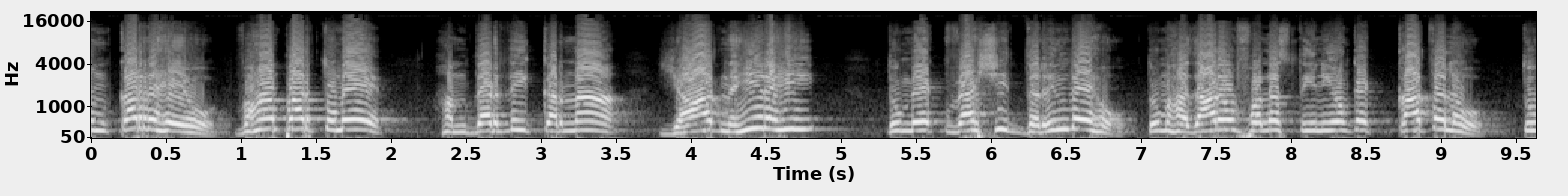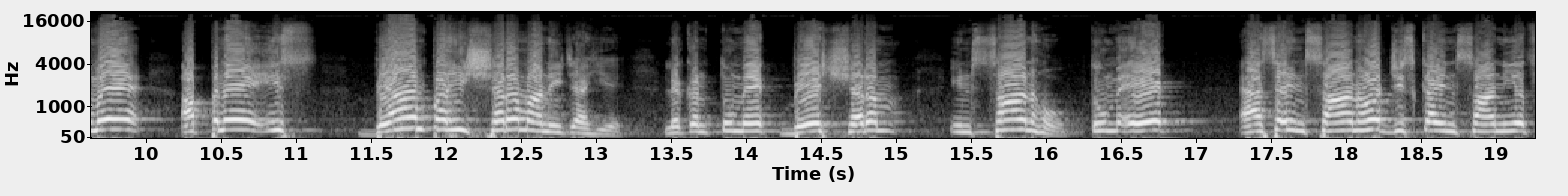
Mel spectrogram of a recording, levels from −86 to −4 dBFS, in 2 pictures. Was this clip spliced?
yes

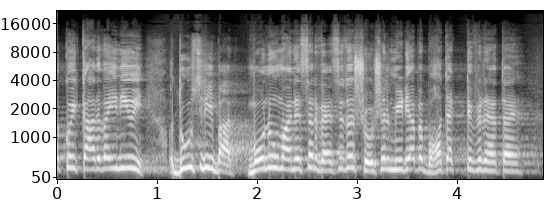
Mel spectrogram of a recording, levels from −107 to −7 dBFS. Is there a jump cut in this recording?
no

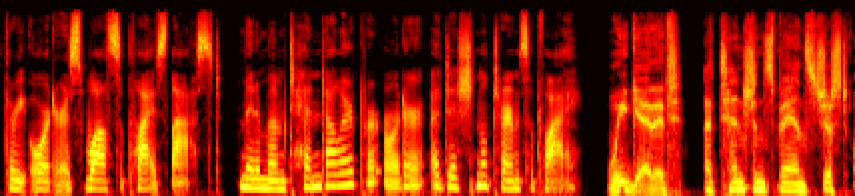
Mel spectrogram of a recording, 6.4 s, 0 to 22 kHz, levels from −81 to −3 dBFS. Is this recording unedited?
no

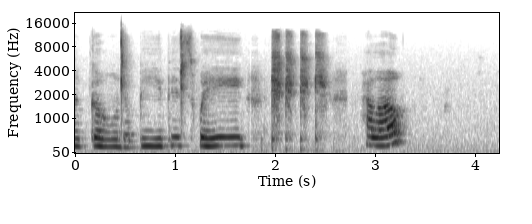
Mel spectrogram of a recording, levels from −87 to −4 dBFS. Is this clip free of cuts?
no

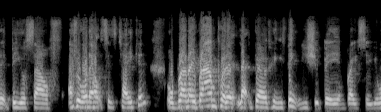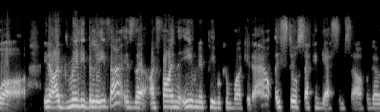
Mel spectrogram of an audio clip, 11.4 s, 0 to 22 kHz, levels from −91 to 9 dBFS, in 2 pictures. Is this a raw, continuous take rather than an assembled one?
no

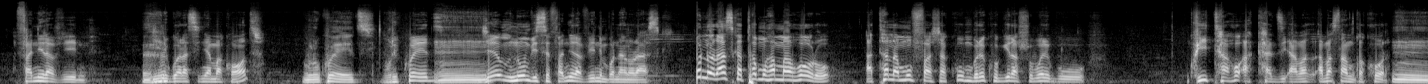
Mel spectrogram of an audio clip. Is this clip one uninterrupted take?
no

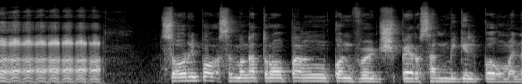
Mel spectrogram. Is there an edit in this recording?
yes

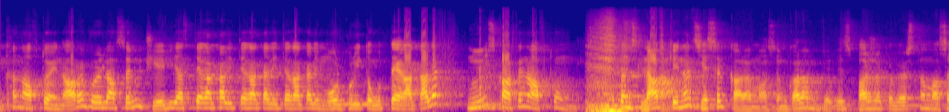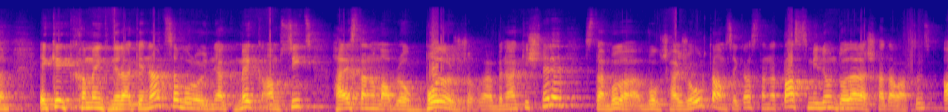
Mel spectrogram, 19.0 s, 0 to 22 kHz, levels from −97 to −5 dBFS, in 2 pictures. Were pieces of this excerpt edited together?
yes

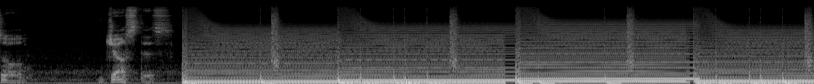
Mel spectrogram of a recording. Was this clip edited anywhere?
no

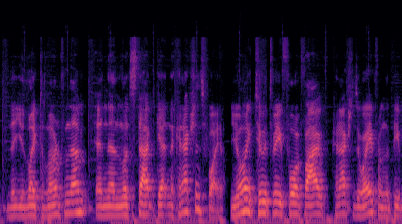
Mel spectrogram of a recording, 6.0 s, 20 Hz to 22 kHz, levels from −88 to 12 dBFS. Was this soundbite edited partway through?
yes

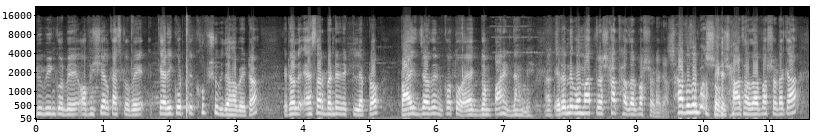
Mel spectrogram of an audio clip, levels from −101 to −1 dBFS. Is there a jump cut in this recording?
no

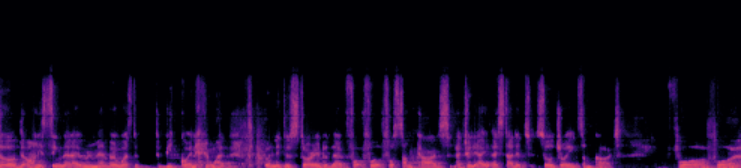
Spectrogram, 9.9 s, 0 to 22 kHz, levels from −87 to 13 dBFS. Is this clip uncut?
yes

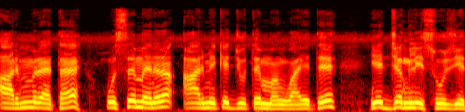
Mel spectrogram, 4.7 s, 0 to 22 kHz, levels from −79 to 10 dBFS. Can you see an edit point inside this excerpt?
no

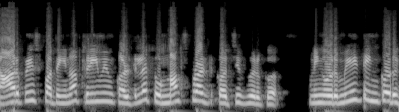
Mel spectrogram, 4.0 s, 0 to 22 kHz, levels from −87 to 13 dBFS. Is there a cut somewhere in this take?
yes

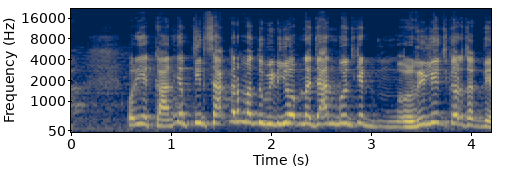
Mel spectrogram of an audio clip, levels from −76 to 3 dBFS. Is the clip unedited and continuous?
no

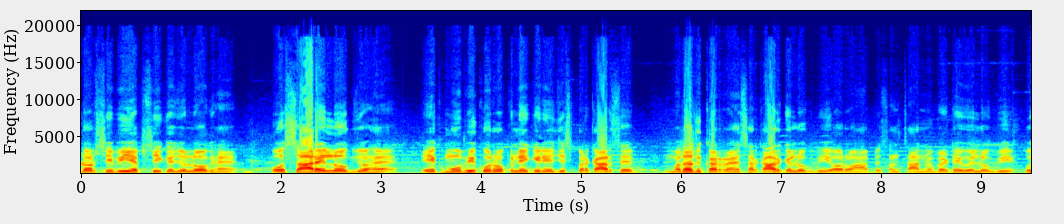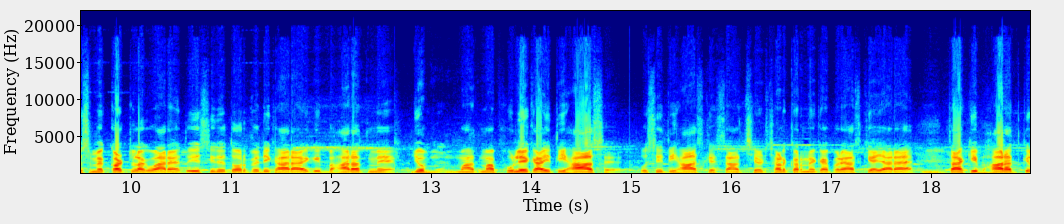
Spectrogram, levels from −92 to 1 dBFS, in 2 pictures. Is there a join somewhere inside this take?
no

